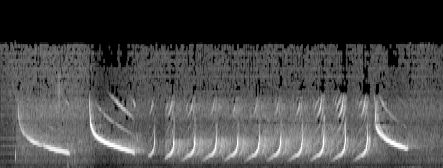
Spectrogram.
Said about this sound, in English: So probably the most common bird in my area would be Northern Cardinal. The Northern Cardinal. And I'm going to let you hear what the Northern Cardinal sounds like.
